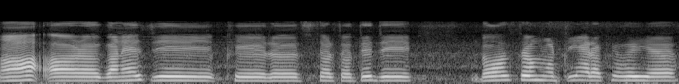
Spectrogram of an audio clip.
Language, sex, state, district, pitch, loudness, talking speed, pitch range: Hindi, male, Bihar, Patna, 180 Hz, -15 LUFS, 115 wpm, 175-190 Hz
